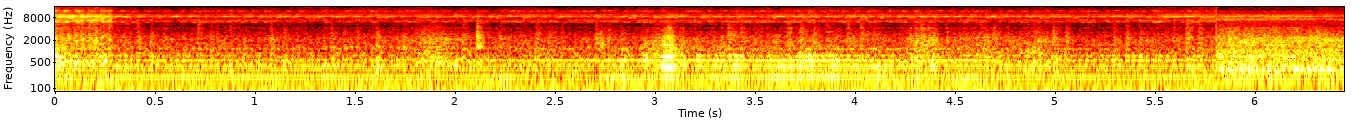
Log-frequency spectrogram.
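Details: Bomag BW211D roller diesel at steady high idle, even drone with no knocks or misses. Oil pressure measured 5–7 kg, so the low oil pressure warning was traced to a faulty pressure switch.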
